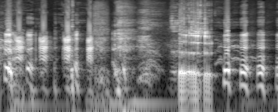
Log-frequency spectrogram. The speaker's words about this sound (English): Now burp.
